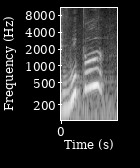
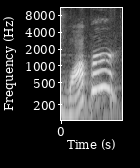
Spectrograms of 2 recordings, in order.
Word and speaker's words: Whooper: You're saying it like it's whooper or whopper? It's whooper. Woo. Like wooer. Thinking like it's whopper. I'm saying it like it's whopper.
